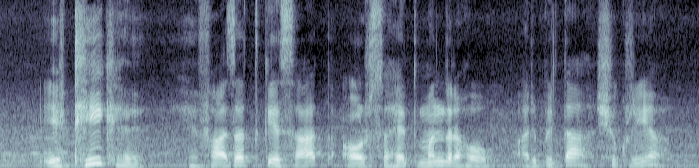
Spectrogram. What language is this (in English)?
Urdu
